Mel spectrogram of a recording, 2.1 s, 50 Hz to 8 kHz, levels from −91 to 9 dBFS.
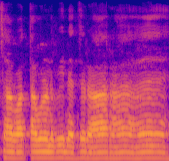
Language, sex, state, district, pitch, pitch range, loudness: Hindi, male, Rajasthan, Bikaner, 110 Hz, 110-115 Hz, -16 LUFS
